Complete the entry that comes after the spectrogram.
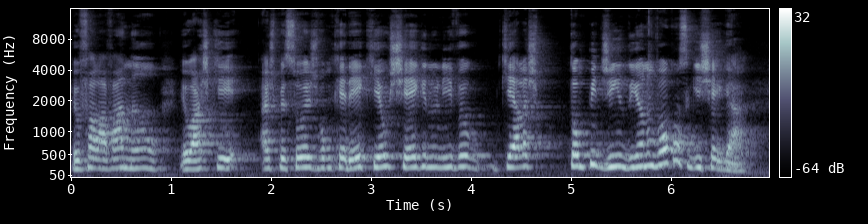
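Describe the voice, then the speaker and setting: With audible room echo, a woman speaks at a moderate pace in a fairly high pitch and fairly even intonation. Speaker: actress. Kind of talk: podcast interview.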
